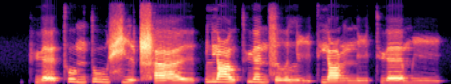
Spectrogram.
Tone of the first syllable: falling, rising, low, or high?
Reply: low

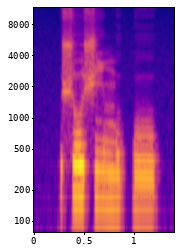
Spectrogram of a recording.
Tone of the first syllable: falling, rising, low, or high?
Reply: high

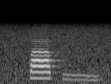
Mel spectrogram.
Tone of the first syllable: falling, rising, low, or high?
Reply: high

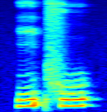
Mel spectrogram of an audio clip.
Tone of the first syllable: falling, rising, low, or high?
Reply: rising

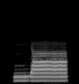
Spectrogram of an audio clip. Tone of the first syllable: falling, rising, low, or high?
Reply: high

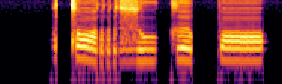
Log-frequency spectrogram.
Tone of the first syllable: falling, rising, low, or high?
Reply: falling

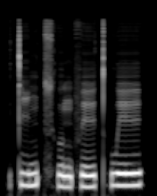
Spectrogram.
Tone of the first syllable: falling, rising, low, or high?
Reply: rising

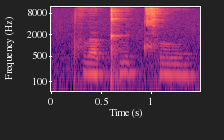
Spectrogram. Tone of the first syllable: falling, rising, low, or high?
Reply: low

